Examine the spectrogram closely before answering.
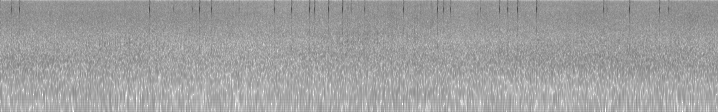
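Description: Soft menu clicks tick quickly as a selection moves through a list.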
